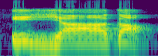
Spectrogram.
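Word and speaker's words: إياك: ادا کرنا ہے۔ کیسے، ایاک، ایاک، یعنی یا کے آگے الف ہے، اس کو لمبا کر کے پڑھنا ہے۔ اب اس کے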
